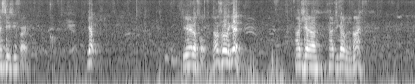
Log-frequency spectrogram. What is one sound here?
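A man shouts loudly to a crowd outdoors.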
